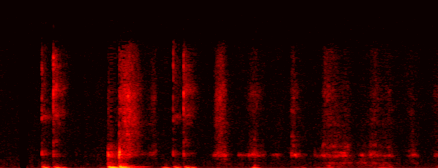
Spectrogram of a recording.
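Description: A few faint clicks and small knocks over near silence, the strongest about a second in.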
